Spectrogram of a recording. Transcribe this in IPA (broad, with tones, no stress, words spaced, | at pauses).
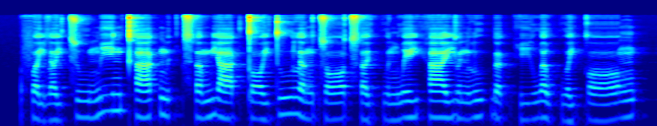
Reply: fɐ˨˩jlɐ˨˩j t͡suː˨miː˥nkʰaː˨˥k̚ mɪ˨k̚t͡sʰɐ˨˥mjaː˨k̚ t̪ɔː˨jt̪uː˥lɐ˨˧ŋ t͡sɔː˨˧t͡sʰɐ˨˧jkʷɐ˨˧n we˧jhaː˧ jɵ˨nluː˧k̚ œː˨k̚hiː˨˥wɐ˨˩wkʷɐ˨˥j kɔː˨˥ŋ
